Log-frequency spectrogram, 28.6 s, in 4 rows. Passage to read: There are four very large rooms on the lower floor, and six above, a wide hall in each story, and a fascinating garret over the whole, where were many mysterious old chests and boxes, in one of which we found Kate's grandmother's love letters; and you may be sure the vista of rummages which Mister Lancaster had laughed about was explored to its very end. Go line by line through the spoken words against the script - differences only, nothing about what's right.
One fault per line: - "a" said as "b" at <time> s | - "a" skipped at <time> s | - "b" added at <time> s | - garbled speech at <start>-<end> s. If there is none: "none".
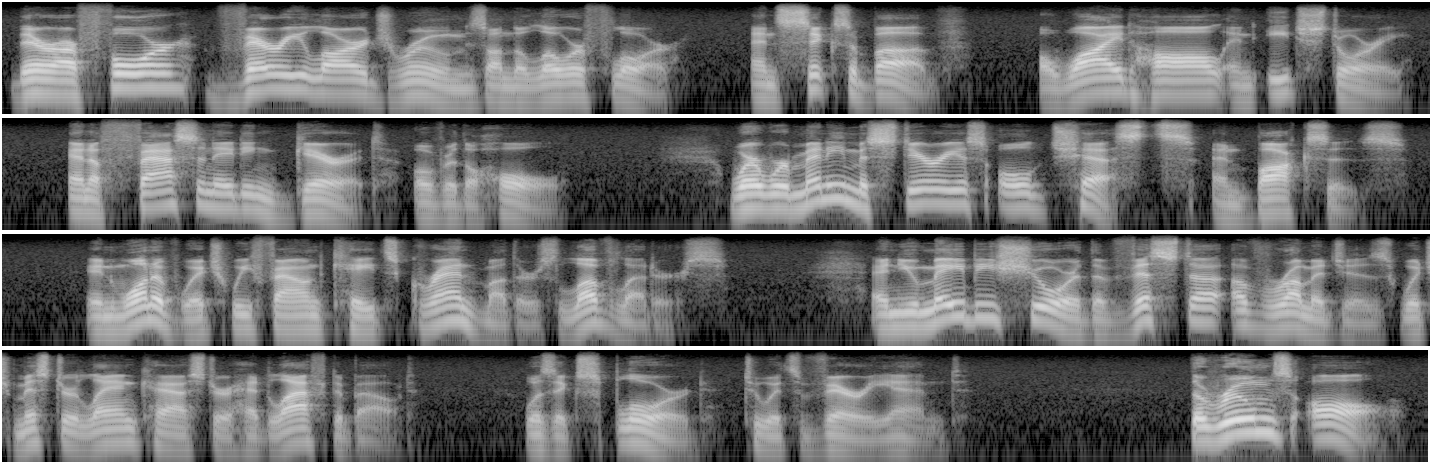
- "The rooms all" added at 27.4 s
